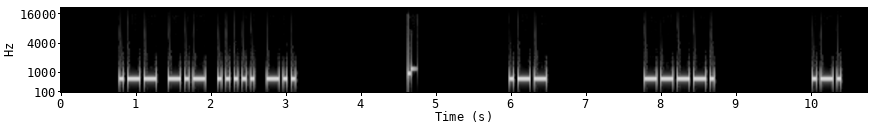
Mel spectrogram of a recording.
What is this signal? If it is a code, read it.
Morse code, heard as a keyed tone, about 23 wpm, spaced as for 11 wpm, 700 Hz. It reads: WK5D W9R
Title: USA Call Signs - 4 Characters - 8x Character Spacing - 22wpm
